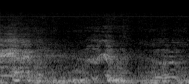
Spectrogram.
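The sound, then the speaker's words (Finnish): A horse whinnies in a wavering, high-pitched call with a rough, breathy edge, lasting a couple of seconds at a moderate level with no voices. “Nouda hevoset kaader.”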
